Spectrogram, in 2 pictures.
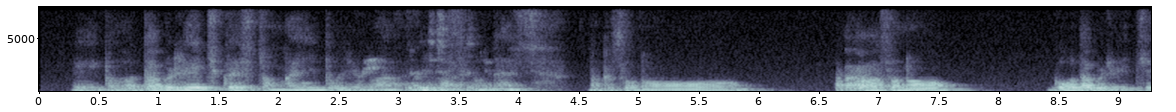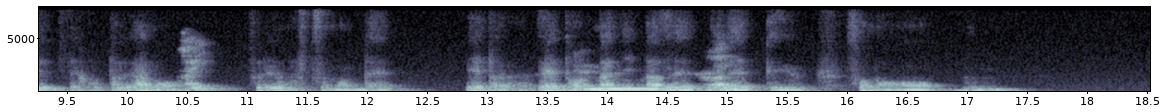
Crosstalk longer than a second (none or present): present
